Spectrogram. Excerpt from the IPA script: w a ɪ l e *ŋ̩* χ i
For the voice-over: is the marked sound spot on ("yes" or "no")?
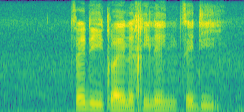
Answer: no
